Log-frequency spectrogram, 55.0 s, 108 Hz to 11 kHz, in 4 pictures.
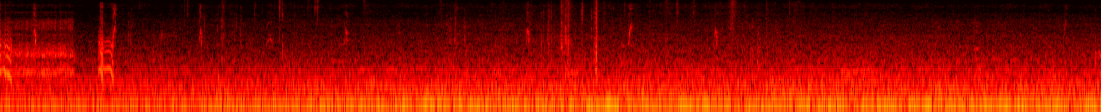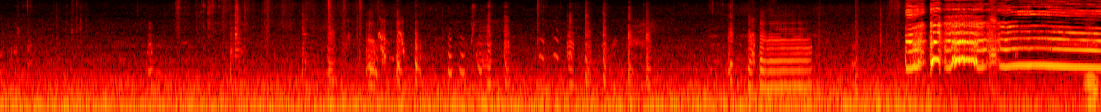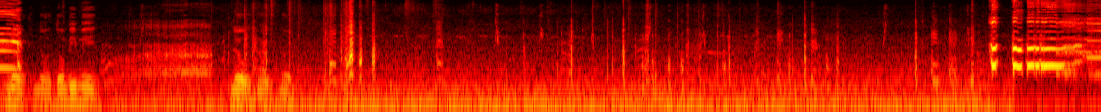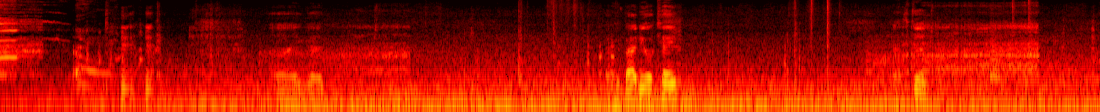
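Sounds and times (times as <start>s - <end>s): steady low hum: 0.0s - 40.4s, 41.0s - 55.0s
chickens clucking: 0.0s - 55.0s
rooster crowing: 25.1s - 27.8s, 39.9s - 42.4s.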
